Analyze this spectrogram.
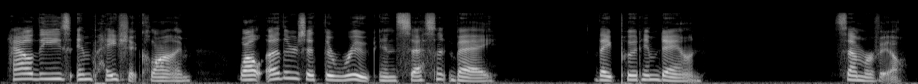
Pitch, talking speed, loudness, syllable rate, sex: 205 Hz, 100 wpm, -18 LUFS, 4.2 syllables/s, female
